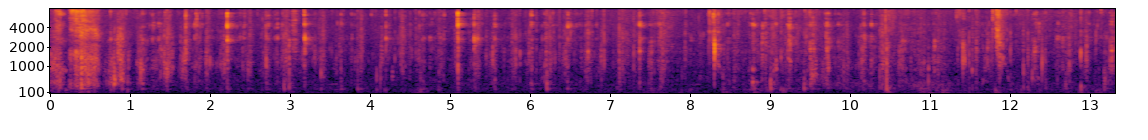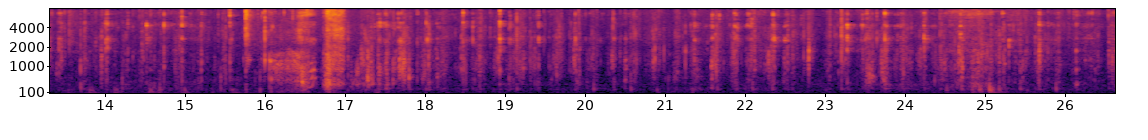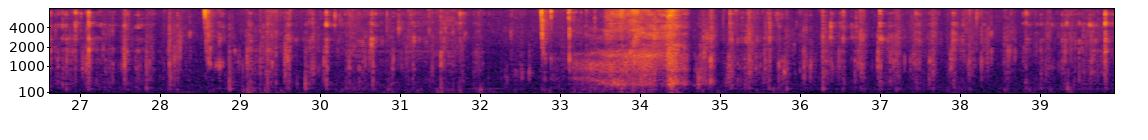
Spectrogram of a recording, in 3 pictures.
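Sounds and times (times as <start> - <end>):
chewing and wet mouth sounds: 0.0 - 39.9
mouth clicks and smacks: 32.6 - 35.7.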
